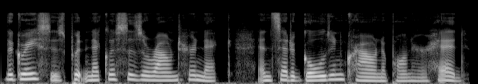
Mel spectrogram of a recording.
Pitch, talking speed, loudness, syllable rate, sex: 195 Hz, 190 wpm, -17 LUFS, 5.0 syllables/s, female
